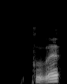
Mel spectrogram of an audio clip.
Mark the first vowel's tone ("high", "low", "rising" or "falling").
rising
